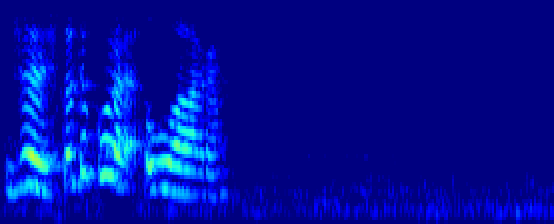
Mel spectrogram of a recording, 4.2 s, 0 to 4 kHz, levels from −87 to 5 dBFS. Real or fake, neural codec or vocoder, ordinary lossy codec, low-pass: real; none; MP3, 16 kbps; 3.6 kHz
